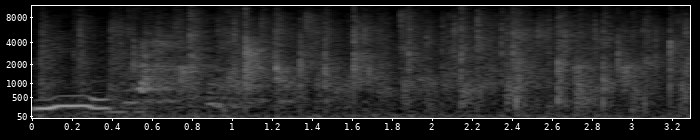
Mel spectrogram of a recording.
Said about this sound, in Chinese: 给你鼓鼓掌。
